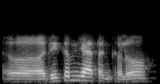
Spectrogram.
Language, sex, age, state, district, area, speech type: Sanskrit, male, 45-60, Karnataka, Uttara Kannada, rural, conversation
